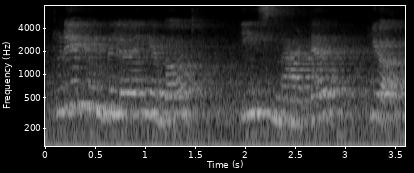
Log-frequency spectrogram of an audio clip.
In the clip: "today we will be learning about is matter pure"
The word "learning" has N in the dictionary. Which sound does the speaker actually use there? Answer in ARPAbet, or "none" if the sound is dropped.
none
